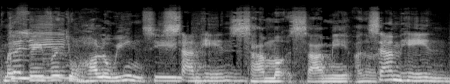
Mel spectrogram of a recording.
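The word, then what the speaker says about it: Samhain: Si Sam Hain. Sam Hain. How do you pronounce the... Sowan. Pero the spelling is Sam Hain.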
